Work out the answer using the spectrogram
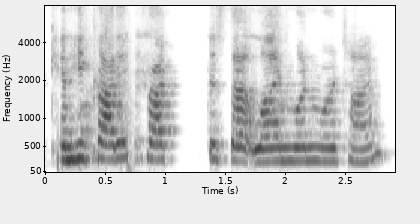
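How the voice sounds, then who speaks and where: A woman's voice: on the high side, fairly even intonation, a little slow, fairly bright tone, poor audio. A woman chatting casually and practically on a video call.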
